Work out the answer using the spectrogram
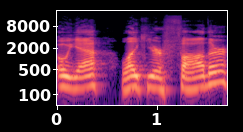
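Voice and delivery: unhurried, smart-mouthed, quippy delivery. Retelling the Slayer's reply to a vampire: imitating a quippy retort. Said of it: "gets real quippy with her".

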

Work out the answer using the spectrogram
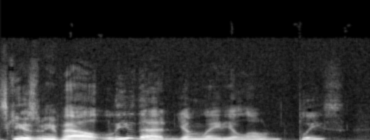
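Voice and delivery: put-on Midwestern everyman accent. Speaker retelling a man on the subway defending a young lady; midwestern accent. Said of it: "probably a guy from Midwest".

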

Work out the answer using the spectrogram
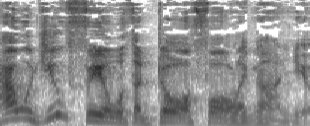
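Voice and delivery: animated character voice with loose, swooping pitch. Retelling a scene where a door falls on her: Tegan impression. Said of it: "not a very good Tegan impression".

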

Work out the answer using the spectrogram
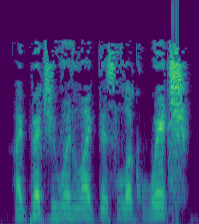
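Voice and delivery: loud, menacing hissed voice. He hisses at the one he calls witch, hissing. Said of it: "He hisses at you".

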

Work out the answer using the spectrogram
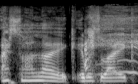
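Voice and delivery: put-on full Valley Girl voice, high, rambling. Joking that the prophet Ezekiel talks like a Valley Girl: Valley Girl voice imitating Ezekiel. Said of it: "He's like the Valley Girl of the Old Testament".

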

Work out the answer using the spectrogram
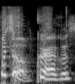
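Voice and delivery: very high, mocking caricatured voice.

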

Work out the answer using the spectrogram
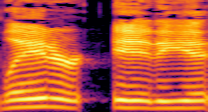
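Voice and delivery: yelling across a distance. Retelling calling to a friend in a full bar: imitating own yell. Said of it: "see me just yell".

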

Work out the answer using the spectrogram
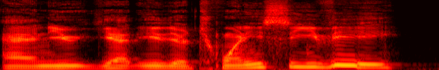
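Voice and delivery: voice cracking. Listing a knife's steel choices, voice cracking. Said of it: "Why did my voice just crack?".

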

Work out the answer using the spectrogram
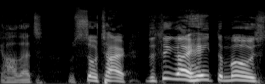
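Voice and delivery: tongue-in-cheek complaining. Imagining complaining about a movie's bird scene: impersonating himself complaining. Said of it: "this is my impersonation of me".

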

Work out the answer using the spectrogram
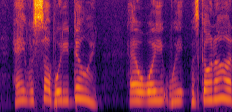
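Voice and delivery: twitchy street guy voice. Retelling someone coming by the car window: imitating the stereotypical crack guy. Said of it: "the stereotypical crack guy, fucking itching".

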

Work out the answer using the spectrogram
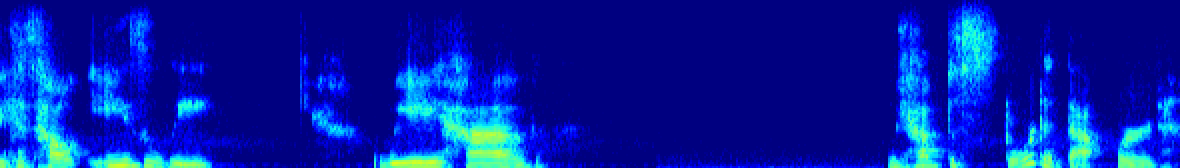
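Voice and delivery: slightly choked voice, catching with emotion. Sharing personal beliefs with a listener, a little choked up. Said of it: "I just get a little choked up".

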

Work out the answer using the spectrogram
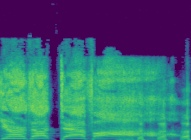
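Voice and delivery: high, slow screaming.

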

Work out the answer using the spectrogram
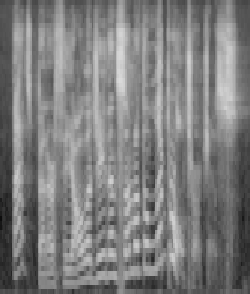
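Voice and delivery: very loud, nasal professor voice. Retelling his professor's reply to his point about the demon: nasal professor impression. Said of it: "who has the nasally voice".

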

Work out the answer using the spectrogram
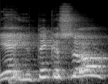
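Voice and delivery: put-on thick Italian accent. Retelling an uncle's reply about playing quarterback: Uncle Dino impression, thick Italian accent. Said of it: "He's got this thick Italian accent".

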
